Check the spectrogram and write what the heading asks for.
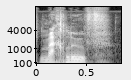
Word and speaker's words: Makhlouf: I say it's Rami Makhlouf, but that's not actually technically correct. – No. I mean, like a lot of immigrants, how do you say it? – It's Makhlouf.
